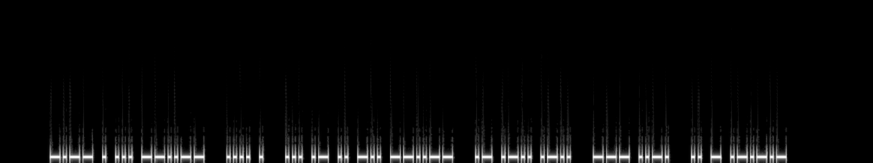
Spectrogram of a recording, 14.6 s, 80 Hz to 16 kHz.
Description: Morse code, heard as a keyed tone, about 22 wpm, 700 Hz. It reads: YES, HE SAID, ALL OF IT.
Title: Sentences from Top 500 Words 22wpm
